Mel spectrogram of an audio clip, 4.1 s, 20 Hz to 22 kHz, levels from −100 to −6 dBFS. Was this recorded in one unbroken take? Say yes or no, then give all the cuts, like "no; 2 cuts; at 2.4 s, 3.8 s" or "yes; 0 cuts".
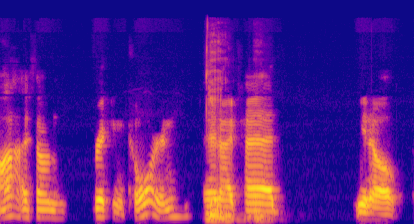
yes; 0 cuts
